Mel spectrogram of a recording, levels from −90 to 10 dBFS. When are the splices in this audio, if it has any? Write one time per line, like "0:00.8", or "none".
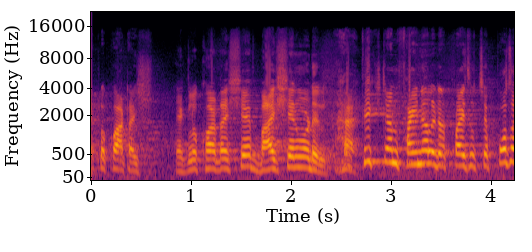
0:02.9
